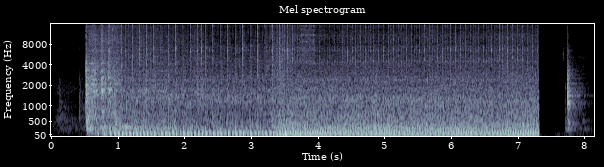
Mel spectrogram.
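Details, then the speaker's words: Troy-Bilt snowblower small single-cylinder engine after carburetor cleaning for a no-start from old gas, started on full choke: catches right away and settles into a steady, even chug with no misses or surging; runs normally. "all right it's running great so gas was old but just not old enough to do any major uh Carnage on that carburetor"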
